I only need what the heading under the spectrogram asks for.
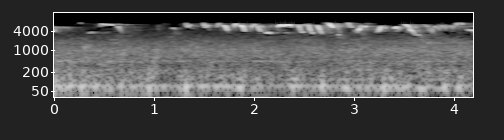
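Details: Eurasian wren singing at dusk in winter, 17:33, fluttering its wings while perched by a nest-box camera: a long, fast, high run of rattling trills and sharp notes, steady and loud throughout against a quiet background.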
